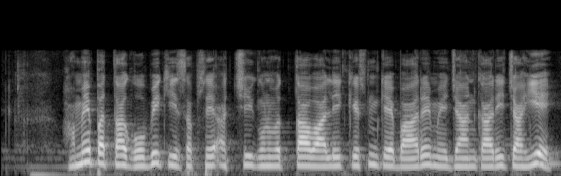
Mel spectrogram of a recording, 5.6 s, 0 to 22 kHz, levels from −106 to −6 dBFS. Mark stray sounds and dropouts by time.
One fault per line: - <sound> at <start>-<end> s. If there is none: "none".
none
